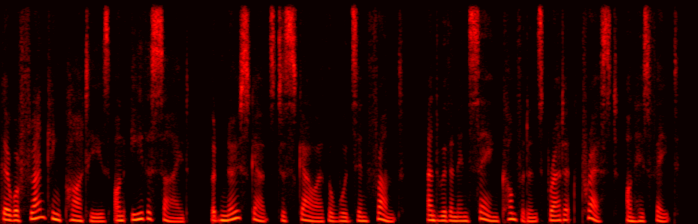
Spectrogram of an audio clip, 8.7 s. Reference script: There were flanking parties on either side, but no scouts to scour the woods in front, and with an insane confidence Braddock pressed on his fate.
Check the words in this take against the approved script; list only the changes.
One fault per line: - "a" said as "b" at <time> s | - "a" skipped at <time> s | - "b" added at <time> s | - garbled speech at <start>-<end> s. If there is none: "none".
none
